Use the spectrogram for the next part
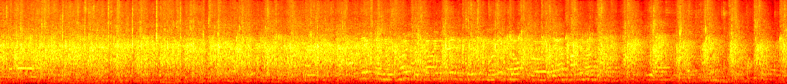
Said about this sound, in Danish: Kan I ikke lige klappe en ekstra gang?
